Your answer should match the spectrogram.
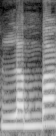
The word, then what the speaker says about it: लंबा: आप लंबा का उच्चारण कीजिए, यहाँ पर न जैसी ध्वनि नहीं आ रही है, यहाँ पर म की ध्वनि साउंड आ रहा है, तो यहाँ पर AM का यूज करेंगे।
